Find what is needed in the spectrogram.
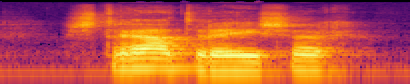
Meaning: a street racer
- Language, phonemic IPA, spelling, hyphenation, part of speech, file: Dutch, /ˈstraːtˌreː.sər/, straatracer, straat‧ra‧cer, noun, Nl-straatracer.ogg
